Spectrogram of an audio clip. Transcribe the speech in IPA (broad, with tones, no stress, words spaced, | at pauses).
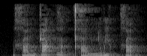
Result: xa˧˥n ʈa˦˥k̚ɣə˨˩k̚ t̪ʰa˨˩˨wɲə˧˥wjə˦˥k̚ xa˨˩t̚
